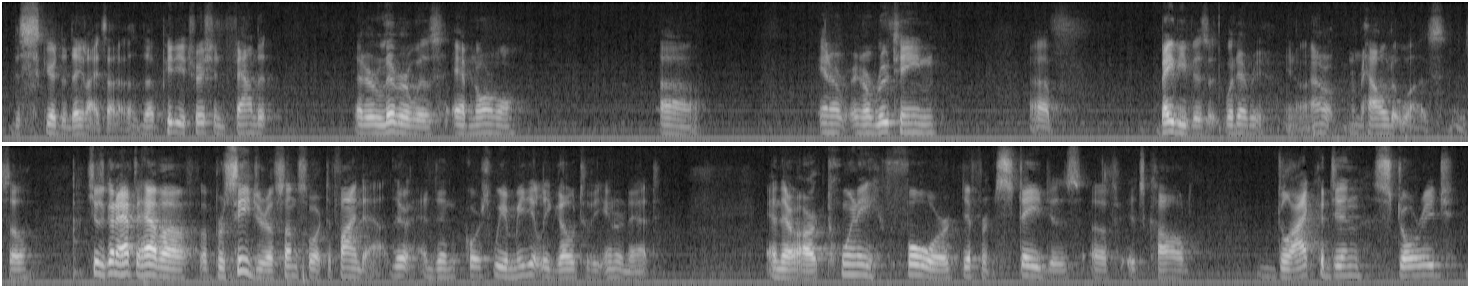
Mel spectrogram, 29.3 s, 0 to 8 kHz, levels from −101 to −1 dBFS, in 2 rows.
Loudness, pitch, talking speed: -33 LUFS, 125 Hz, 155 wpm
